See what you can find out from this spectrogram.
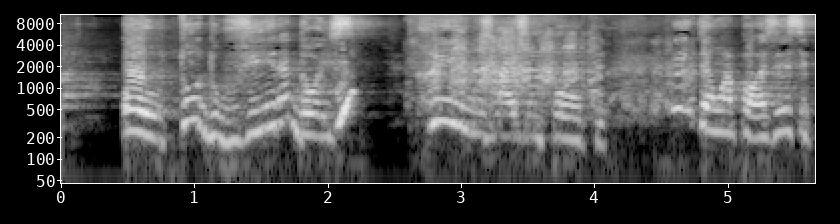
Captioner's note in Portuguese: som de risadas de criança ao fundo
